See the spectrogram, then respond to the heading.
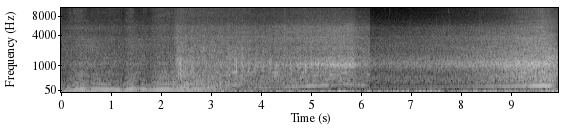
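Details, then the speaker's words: Mk1 Mazda MX-5 Miata on its old original standard exhaust, before custom catback: smooth even idle, clean blips up and back, steady unremarkable exhaust note; pretty standard sounding, healthy stock setup. "Yep, pretty standard sounding."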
